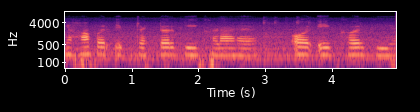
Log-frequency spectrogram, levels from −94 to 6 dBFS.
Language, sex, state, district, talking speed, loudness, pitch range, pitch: Hindi, female, Bihar, Kaimur, 145 wpm, -18 LUFS, 185-205 Hz, 195 Hz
